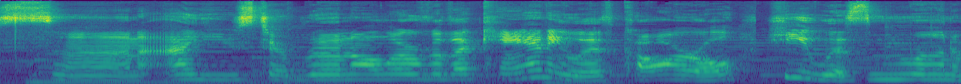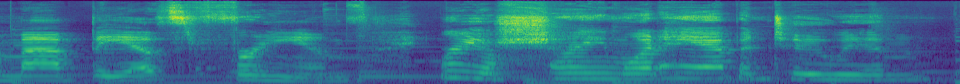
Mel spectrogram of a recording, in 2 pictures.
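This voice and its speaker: A woman uses a put-on character voice, fairly high in pitch, at a fairly slow pace. Clear music plays in the background. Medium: audio drama. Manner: silky, smug, genteel.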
